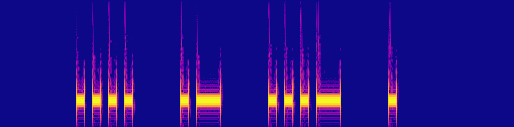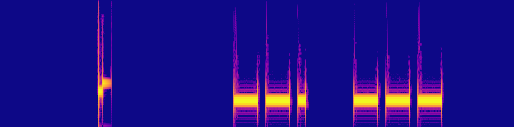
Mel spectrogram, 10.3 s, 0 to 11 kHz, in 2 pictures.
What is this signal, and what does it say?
Morse code, heard as a keyed tone, about 15 wpm, spaced as for 11 wpm, 700 Hz. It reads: HAVE GO
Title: 2x Character Spacing - Top 100 Words - 15wpm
